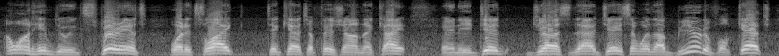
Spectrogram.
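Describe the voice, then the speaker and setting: A man's voice: fairly high pitch, expressive, normal speed, darkish tone. A man with a lingering cold hosting an upbeat morning fishing briefing, talking to viewers in an effusive, folksy way. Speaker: host of a fishing report show. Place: outdoors by the coast in the morning.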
